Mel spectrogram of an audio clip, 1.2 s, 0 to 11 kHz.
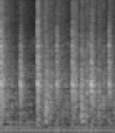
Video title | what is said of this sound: Ekogroszek Sztygar Ultra 26 - 28 MJ cz. 2 - opinia z palenia | jeśliby ktoś miał wątpliwości czy to jest kamień czy nie to po prostu to słychać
